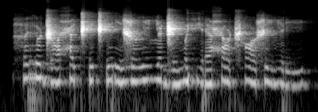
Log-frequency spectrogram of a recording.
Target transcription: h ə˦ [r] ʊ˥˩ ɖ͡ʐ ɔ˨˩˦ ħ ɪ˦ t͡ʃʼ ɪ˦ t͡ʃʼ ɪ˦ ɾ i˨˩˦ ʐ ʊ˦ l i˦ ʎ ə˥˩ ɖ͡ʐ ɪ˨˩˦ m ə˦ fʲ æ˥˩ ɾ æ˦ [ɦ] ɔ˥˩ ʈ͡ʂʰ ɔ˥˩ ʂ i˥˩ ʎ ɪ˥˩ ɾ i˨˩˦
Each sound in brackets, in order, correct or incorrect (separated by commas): correct, incorrect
